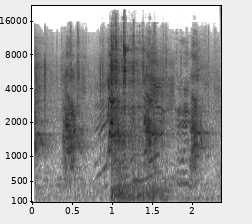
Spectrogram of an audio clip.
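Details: Shiba Inu named Kaki-Maru, a dog aged 5 years 8 months, recorded 19 April 2025 in Rotterdam, Netherlands, while visiting garden houses. Short harmonic barks come in bursts roughly every half second, with some voices mixed in.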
